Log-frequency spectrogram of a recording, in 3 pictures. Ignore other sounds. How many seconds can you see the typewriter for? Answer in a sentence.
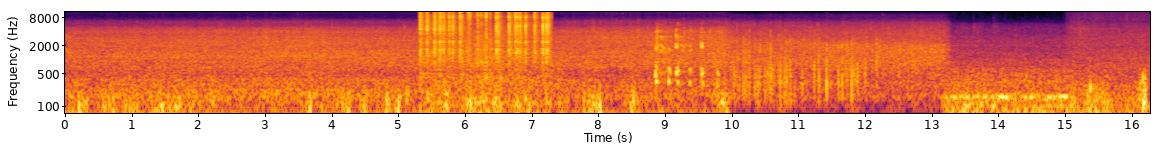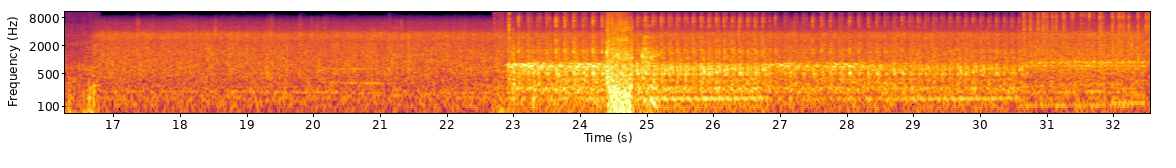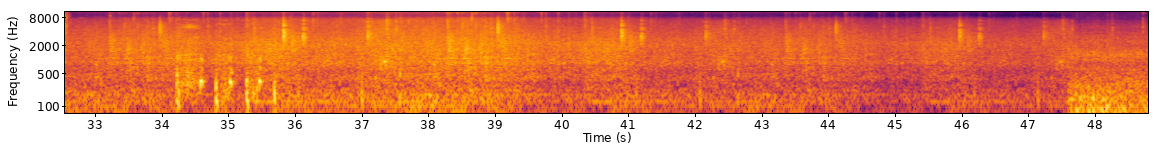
You can hear the typewriter for 4 seconds altogether.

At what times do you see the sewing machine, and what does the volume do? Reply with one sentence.
You can hear the sewing machine from 22.6 to 33.4 s, getting quieter.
